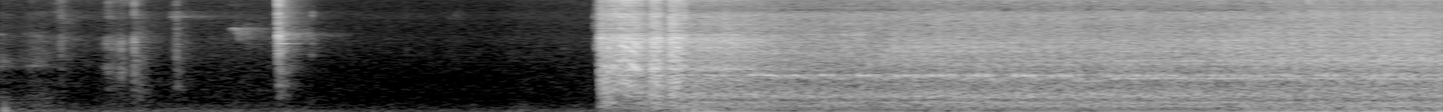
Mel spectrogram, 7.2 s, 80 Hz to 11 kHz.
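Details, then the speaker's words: 1993 Honda CBR900RR California spec four, restored with new header gaskets, cleaned carbs and fresh fuel, after sitting: quick catch into a steady, even idle around 1,100 rpm with no stumbles, clutch noise or smoke. "started right up smooth idle regular tv 1100 no clutch noise perfect no smoke"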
